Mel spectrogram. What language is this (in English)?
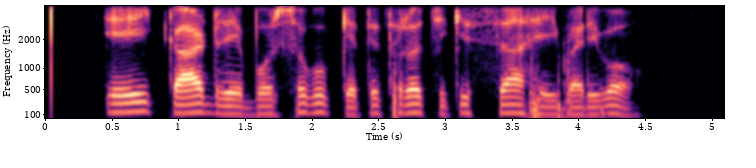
Odia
